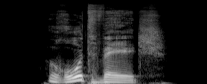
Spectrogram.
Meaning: Rotwelsch (secret cant formerly spoken in southern Germany and Switzerland)
- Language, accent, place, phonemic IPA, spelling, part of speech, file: German, Germany, Berlin, /ˈʁoːtvɛlʃ/, Rotwelsch, proper noun, De-Rotwelsch.ogg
